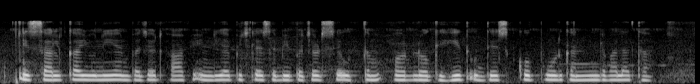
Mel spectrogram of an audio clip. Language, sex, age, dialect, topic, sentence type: Hindi, female, 25-30, Marwari Dhudhari, banking, statement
